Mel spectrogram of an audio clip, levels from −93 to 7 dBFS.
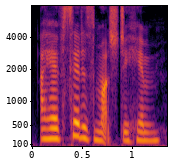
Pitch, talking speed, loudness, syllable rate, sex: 195 Hz, 310 wpm, -18 LUFS, 6.1 syllables/s, female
